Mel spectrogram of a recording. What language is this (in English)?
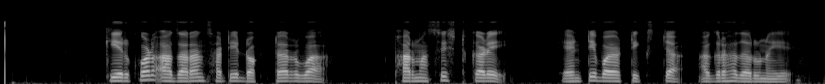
Marathi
